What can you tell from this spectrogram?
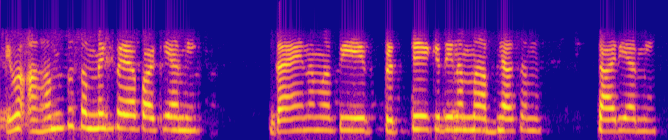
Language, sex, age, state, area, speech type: Sanskrit, other, 18-30, Rajasthan, urban, conversation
